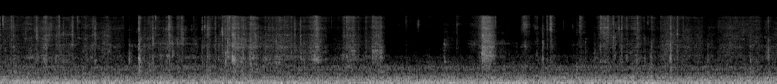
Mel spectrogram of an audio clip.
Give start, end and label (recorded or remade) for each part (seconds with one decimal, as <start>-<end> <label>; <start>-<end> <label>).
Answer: 0.0-7.8 remade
